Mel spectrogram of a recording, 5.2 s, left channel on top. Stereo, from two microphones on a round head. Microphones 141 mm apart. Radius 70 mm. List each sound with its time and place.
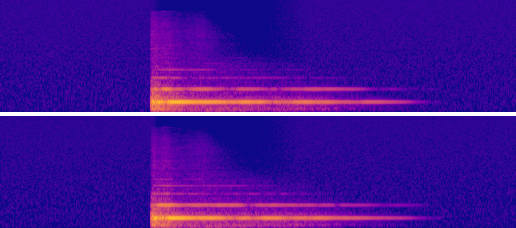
1.5 s a piano: 50° left (ahead or behind), 0.7 m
